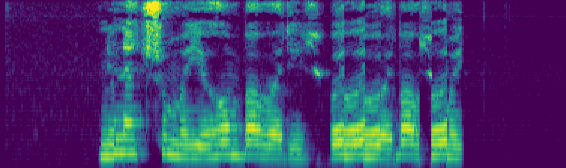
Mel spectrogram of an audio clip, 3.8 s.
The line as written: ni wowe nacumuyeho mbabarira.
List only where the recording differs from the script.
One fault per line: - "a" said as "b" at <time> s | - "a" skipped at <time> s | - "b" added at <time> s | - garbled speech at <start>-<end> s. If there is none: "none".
- "wowe" skipped at 0.8 s
- garbled speech at 2.2-3.1 s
